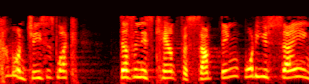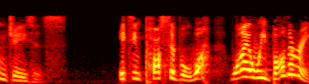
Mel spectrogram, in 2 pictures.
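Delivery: put-on exasperated, bewildered tone. Acting out Peter's words to Jesus, in mock frustrated confusion. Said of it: "the confusion and frustration in his voice".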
